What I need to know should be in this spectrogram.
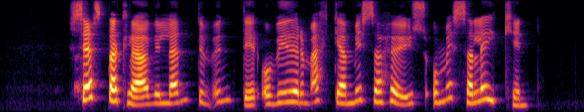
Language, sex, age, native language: Icelandic, female, 40-49, Icelandic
